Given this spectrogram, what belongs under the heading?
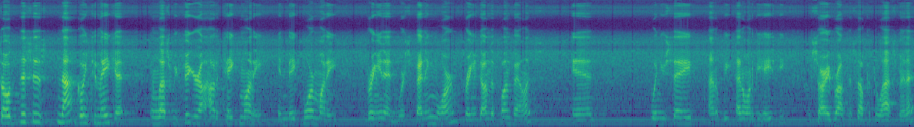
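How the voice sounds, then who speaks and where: Noticeable background noise runs under a high-pitched man who speaks at a fairly quick pace with big swings in loudness. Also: ordinary pitch variation. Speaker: county legislator. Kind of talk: council meeting debate.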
